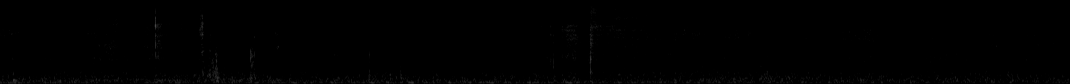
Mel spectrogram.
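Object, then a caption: Glossy coated-paper magazine page. A flat hand with long red nails slides and rubs over the coated paper page of an open glossy Vogue magazine, the activism issue, then lifts a page to turn it. The sound is a quiet, steady, bright hiss of rubbing, broken by a few crisp crackles and flicks as the paper is handled and the page lifts and turns.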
